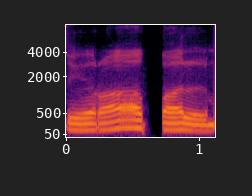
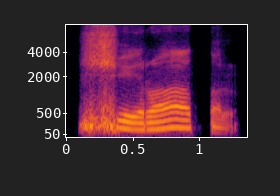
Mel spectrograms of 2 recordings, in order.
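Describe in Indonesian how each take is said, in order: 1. Kata ini diawali dengan s emfatik. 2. Kata ini diawali dengan bunyi sy. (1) "Dia pakai huruf so" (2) "Bukan syiratal"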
